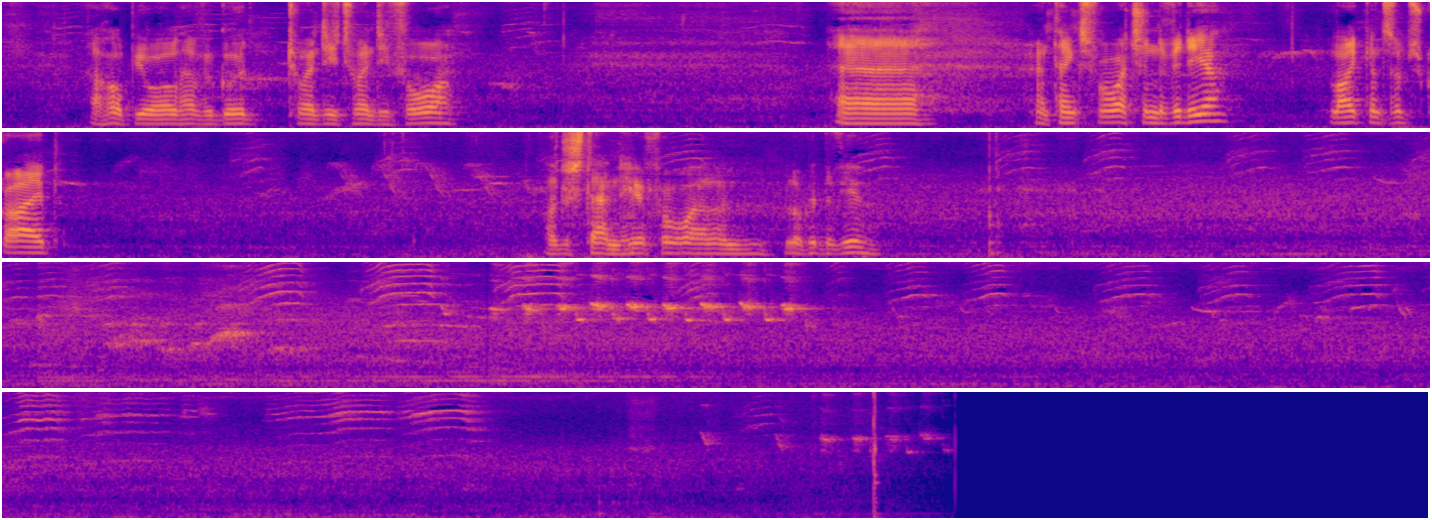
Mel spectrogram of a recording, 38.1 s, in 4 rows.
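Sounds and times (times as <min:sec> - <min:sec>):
birds chirping: 0:00.0 - 0:32.0, 0:32.7 - 0:34.9
bird trill: 0:16.2 - 0:31.9, 0:33.2 - 0:34.9.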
